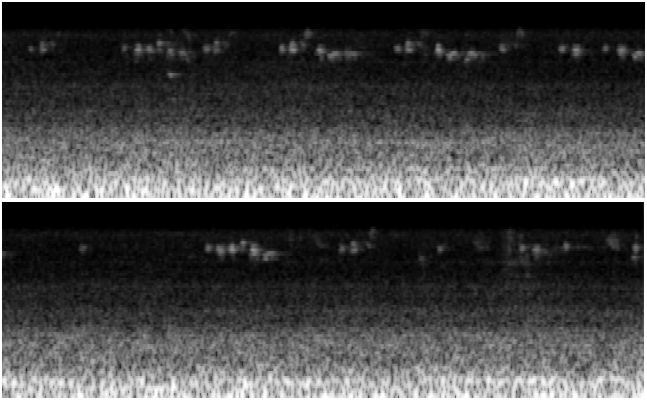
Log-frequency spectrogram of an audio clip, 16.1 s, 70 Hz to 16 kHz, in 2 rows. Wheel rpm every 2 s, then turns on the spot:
0, 0, 0, 0, 0, 0, 0, 0.
none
